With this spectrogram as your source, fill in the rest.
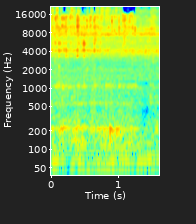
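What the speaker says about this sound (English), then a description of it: "I got really hot water coming out of the faucet" Hot water runs steadily from a kitchen faucet, a close, continuous rushing splash with no talk over it.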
